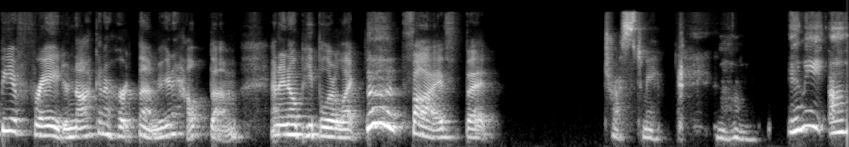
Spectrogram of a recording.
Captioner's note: gasp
